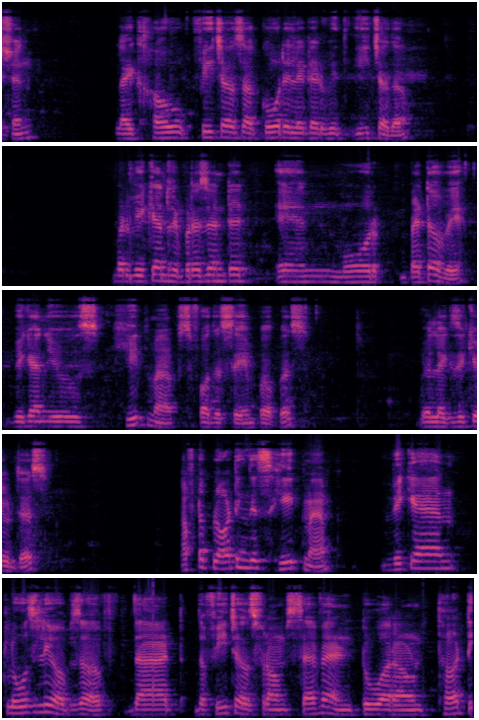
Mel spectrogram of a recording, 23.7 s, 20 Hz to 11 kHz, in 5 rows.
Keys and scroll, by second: 14.1 shift+Return.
